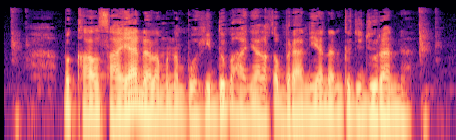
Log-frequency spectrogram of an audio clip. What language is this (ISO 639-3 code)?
ind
